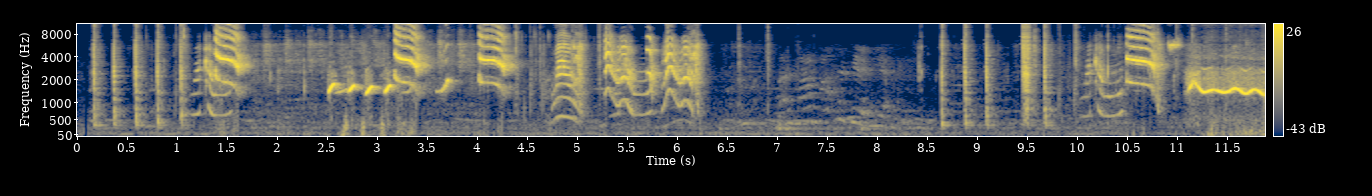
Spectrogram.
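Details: Talking pet parrot that mimics words like Mitho and Put and a meow; quick clicks and squeaky, wavering speech-like phrases come in bursts with a quiet pause midway, then a long sustained nasal whistle at the end.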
